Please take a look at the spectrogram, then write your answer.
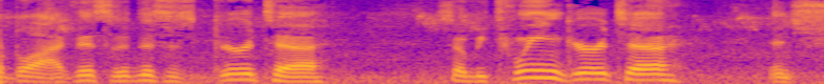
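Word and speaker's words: Goethe: I'm pronouncing it right it's not go it's Gerta it's it's the German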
